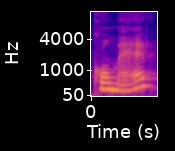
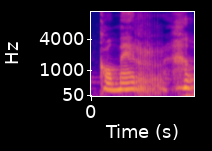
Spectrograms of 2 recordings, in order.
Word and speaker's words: comer: the very beginning was the single R sound in Spanish. I could say arriba really well from the very beginning, but when it came to pronouncing words like comer, to eat, I really struggle. And honestly, I still struggle sometimes because sometimes I really want to say comer, but I know that is not correct.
